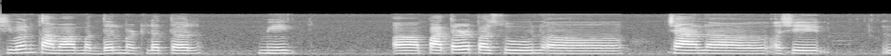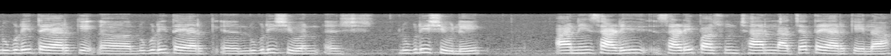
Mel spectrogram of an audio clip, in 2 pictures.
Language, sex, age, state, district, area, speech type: Marathi, female, 45-60, Maharashtra, Yavatmal, urban, spontaneous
